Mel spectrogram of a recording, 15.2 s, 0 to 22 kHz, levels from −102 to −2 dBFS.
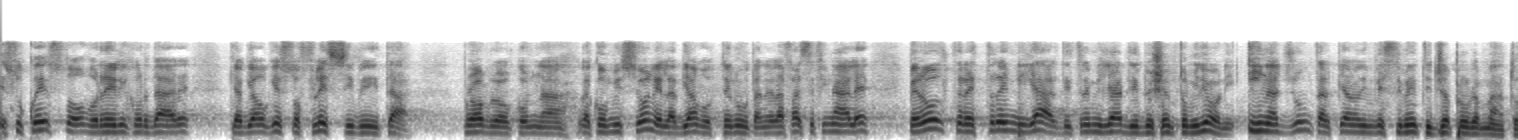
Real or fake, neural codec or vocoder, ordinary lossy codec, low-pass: fake; codec, 44.1 kHz, 7.8 kbps, DAC; none; 7.2 kHz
